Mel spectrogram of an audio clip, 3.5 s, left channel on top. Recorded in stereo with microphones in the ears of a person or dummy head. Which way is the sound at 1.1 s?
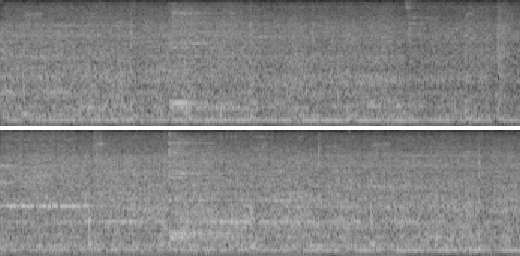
30° right (ahead or behind).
